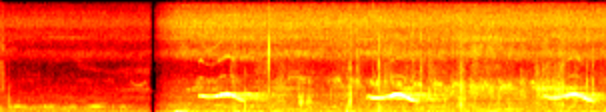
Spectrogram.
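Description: A bird's clear whistled call, repeated three times at even spacing. Each note rises and then falls. A few sharp clicks sound between the calls.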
